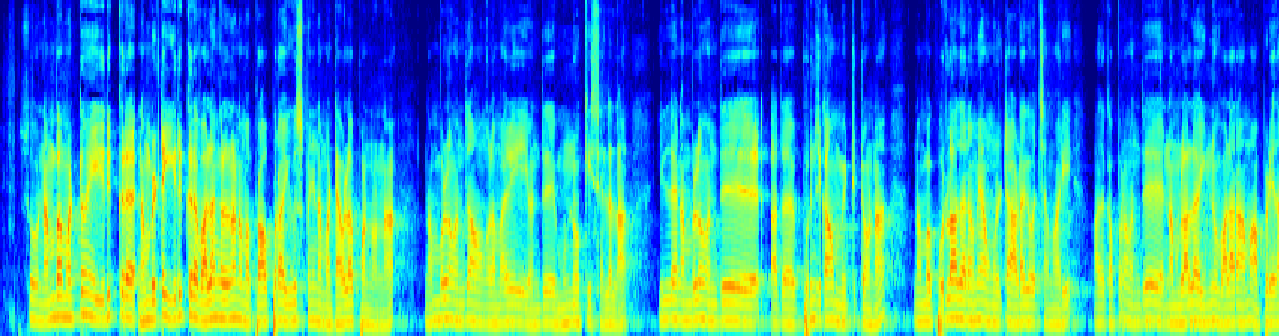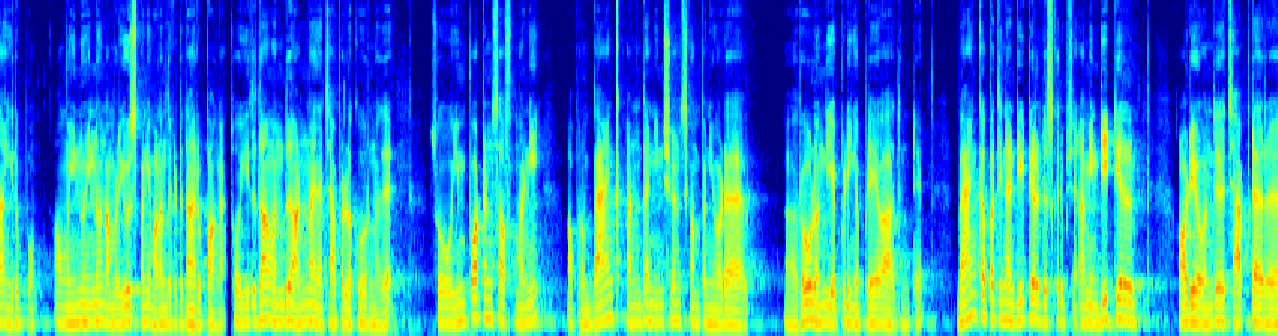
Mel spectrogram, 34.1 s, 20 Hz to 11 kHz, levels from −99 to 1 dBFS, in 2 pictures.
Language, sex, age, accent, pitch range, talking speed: Tamil, male, 20-39, native, 110-130 Hz, 145 wpm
